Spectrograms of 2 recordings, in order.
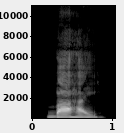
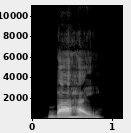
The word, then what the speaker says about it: bahay: And that is bahay. Bahay. Bahay. Bahay is spelled as B-A-H-A-Y.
